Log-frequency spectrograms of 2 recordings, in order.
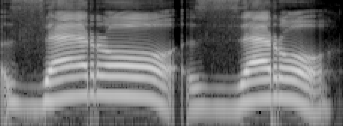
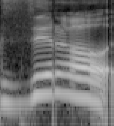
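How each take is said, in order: First: Loud, drawn-out fake Spanish accent; mock Spanish accent. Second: Said in the usual way. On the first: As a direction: belt it out in a put-on Spanish accent. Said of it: "but with the accent". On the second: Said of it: "say it in English".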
